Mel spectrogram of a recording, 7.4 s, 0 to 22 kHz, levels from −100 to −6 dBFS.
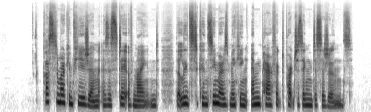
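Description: No technical faults can be heard anywhere in this recording.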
